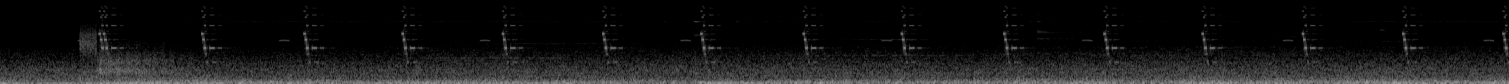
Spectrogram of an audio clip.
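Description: A countdown beeps sharply once every second.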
